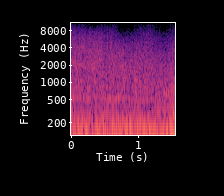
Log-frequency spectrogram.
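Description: Cannon projectiles slamming into starship hulls during a space battle in Sins: Fall of Kobol, a dense rumbling barrage of booms blended into a steady roar without distinct gaps.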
